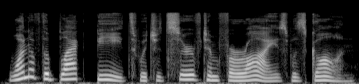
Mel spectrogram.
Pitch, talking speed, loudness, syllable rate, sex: 200 Hz, 215 wpm, -17 LUFS, 4.6 syllables/s, female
